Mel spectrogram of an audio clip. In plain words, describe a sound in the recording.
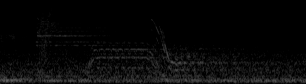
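A bright electronic chime rings out and quickly fades.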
